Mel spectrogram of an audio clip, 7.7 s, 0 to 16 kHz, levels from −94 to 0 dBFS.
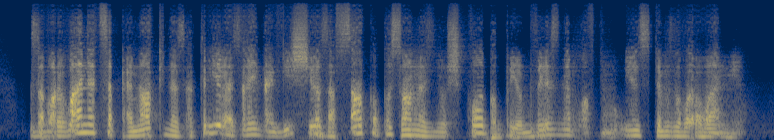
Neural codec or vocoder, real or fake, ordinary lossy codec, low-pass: codec, 44.1 kHz, 0.9 kbps, DAC; fake; none; 14.4 kHz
